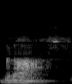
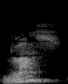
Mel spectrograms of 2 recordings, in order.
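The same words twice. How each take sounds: First: Glass is said in a southern English accent. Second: Glass is said in a northern English accent. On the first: "the southern glass" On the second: "as a northerner, I pronounce the word glass"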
